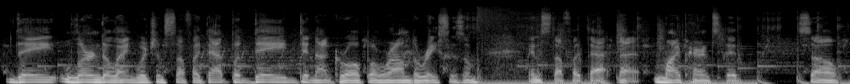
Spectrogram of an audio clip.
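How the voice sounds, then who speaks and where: A man streaming as a VTuber, chatting casually and candidly, swearing freely and filling pauses with "like" and "um". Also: on the low side, a little mellow. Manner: rambling, candid, swears casually, frequent fillers and laughs. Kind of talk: casual stream chat answering viewer questions. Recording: music playing behind.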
